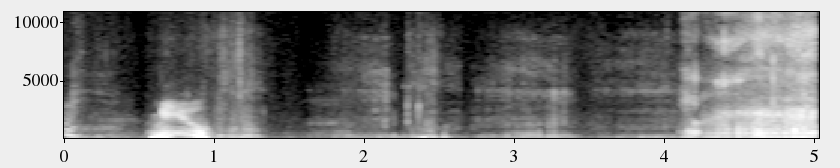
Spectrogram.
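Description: A cat purrs in a steady rumbling rhythm, with a brief rising meow-like vocalization early on and louder, breathier purring swelling near the end.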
